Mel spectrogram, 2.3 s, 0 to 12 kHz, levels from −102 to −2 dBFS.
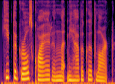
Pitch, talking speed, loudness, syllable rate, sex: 180 Hz, 285 wpm, -18 LUFS, 5.1 syllables/s, female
